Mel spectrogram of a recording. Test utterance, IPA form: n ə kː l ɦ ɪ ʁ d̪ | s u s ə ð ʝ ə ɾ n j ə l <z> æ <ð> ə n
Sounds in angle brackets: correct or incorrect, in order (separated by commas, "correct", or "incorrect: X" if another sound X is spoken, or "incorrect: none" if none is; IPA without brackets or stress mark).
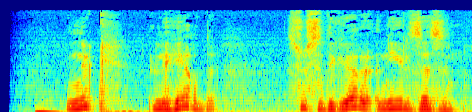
correct, incorrect: z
